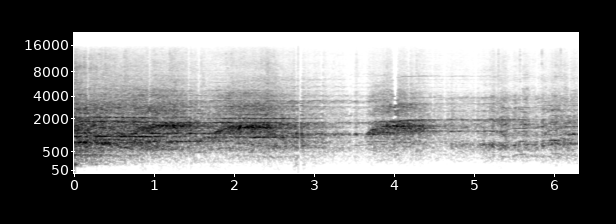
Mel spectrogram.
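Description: Low, steady murmur of a spectator crowd in an indoor sports hall, with no single voice standing out.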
